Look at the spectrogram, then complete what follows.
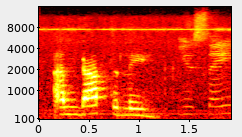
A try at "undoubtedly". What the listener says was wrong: you should say doubt. So there's no B sound, it's a silent letter, undoubtedly.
